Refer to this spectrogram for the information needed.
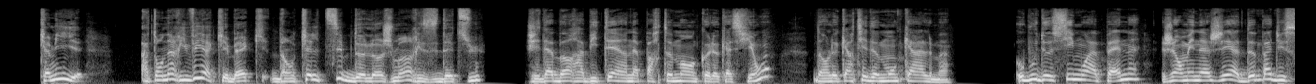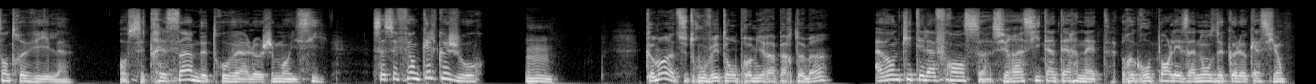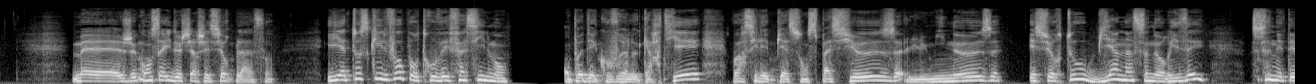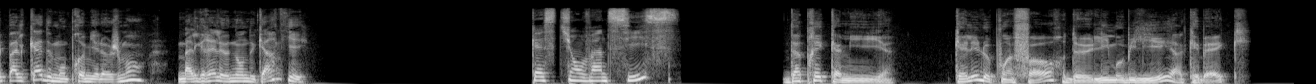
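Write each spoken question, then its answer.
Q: D'après Camille, quel est le point fort de l'immobilier à Québec?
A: Il est très simple et rapide de trouver un logement (en quelques jours).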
